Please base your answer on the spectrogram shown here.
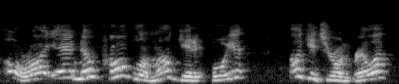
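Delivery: high-pitched Australian lilt; Australian accent. Retold or imitated. Ride attendant promising to fetch an umbrella, mimicked Australian accent. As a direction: put on a chirpy, obliging Australian accent. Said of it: "she was Australian".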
